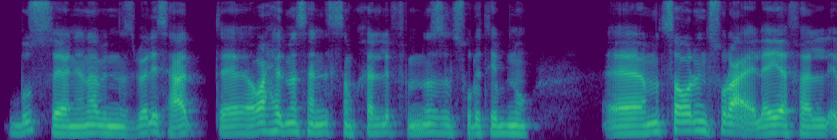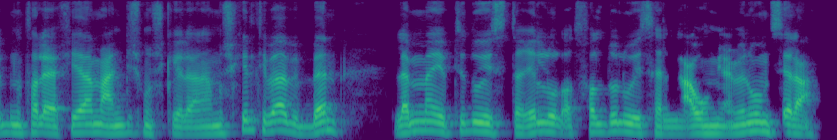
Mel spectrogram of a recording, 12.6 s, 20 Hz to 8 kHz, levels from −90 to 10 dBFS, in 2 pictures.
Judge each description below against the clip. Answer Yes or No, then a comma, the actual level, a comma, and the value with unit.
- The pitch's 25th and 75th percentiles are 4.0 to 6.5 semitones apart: No, average, 2.9 semitones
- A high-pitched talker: No, low, 125 Hz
